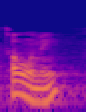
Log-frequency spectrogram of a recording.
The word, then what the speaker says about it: Ptolemy: The two that are left, you'll have Ptolemy, which is spelled with a P, so just know that when you see history. It looks like Ptolemy, but it's pronounced Ptolemy.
